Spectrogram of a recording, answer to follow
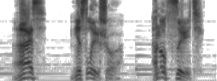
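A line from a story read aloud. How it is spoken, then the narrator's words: Barking roar. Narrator (Russian): Рявкнул он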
